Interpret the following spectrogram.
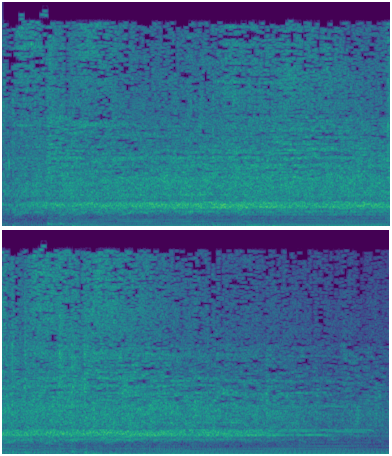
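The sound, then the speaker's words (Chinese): An audience applauds and cheers to welcome a singer about to perform an original song, with yells and whoops rising over dense, steady clapping that stays loud and unbroken for about eight seconds. “嗯，好好好， 来， 好，咱们掌声， 有请，有请。”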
